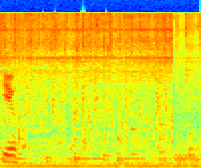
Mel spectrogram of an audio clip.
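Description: Water jetting from an inlet pipe into a tank of water, making a steady splashing rush.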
